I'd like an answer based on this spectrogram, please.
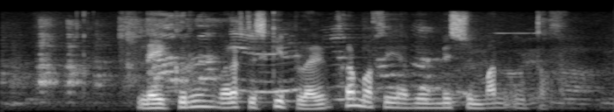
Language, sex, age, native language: Icelandic, male, 30-39, Icelandic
